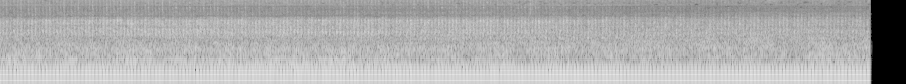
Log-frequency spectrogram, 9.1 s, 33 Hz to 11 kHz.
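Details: Belarus MTZ-82 water-cooled diesel tractor idling after -25°C (-13°F) cold start: heavy, steady low clatter about four beats a second; hydraulic oil is cold, needs a block heater too.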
